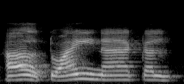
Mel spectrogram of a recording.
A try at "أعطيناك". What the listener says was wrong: நீங்க அதை நீட்டித்தான் அலிஃப் எடுக்கணும், அப்பதான் அலிஃபுக்குரிய டைம் கிடைக்கும் எழுது. அஅطينا. நூனை நீட்டுற அளவுக்கு தான் எங்களுக்கு அலிஃபை தெளிவா சவுண்டுக்கு உச்சரிக்கலாம்.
